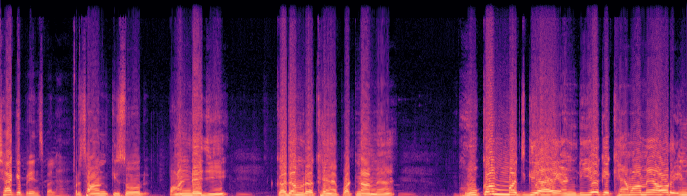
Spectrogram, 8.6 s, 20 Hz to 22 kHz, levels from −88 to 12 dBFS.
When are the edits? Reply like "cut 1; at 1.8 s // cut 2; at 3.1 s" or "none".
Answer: cut 1; at 1.0 s

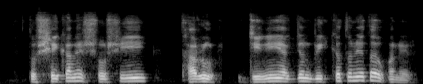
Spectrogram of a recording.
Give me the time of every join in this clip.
cut 1; at 2.3 s

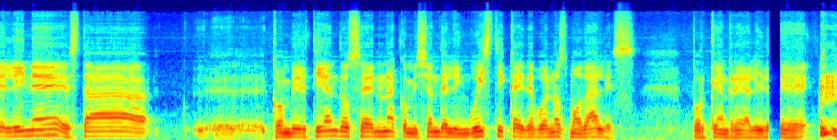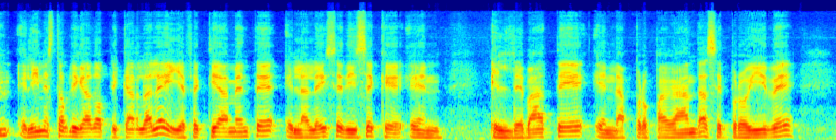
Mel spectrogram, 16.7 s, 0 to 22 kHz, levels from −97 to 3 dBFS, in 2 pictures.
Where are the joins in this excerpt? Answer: cut 1; at 7.8 s

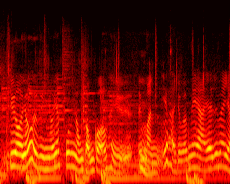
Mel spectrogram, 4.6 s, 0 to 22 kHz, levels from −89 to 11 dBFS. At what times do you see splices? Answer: none

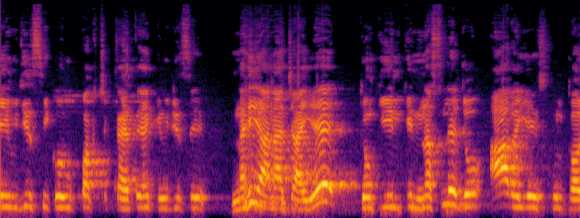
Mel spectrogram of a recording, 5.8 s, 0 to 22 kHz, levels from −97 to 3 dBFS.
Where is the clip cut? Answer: none

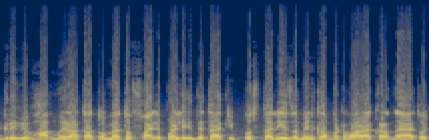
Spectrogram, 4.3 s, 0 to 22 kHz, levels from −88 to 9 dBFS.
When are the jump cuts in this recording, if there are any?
none

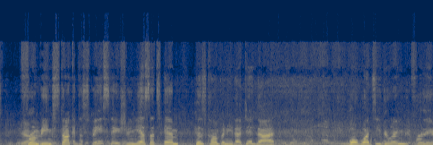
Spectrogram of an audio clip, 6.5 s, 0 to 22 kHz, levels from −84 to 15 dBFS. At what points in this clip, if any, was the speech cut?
cut 1; at 5.2 s

